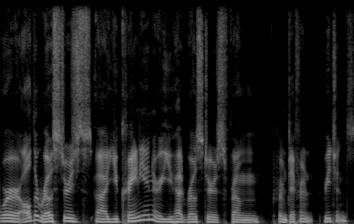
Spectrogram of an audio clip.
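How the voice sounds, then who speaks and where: Using an ordinary speaking voice, a man talks at a moderate pace with lively intonation and a fairly high pitch. His loudness stays very even in a very clean recording with a silent background. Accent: American. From United States. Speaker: podcast host. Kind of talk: scripted intro then interview.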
